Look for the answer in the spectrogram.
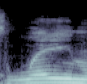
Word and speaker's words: Lein: It's spelled L-E-I-N and says Lane like Vane, and it was confusing.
